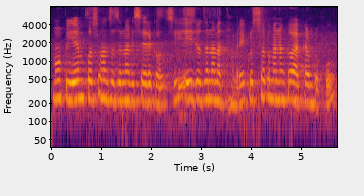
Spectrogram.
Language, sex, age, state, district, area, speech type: Odia, female, 45-60, Odisha, Nayagarh, rural, spontaneous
